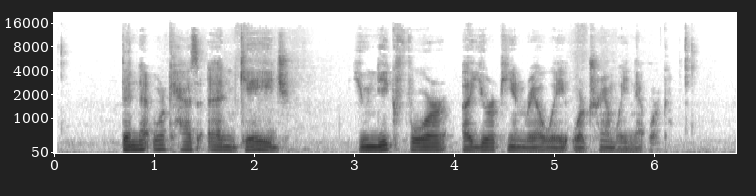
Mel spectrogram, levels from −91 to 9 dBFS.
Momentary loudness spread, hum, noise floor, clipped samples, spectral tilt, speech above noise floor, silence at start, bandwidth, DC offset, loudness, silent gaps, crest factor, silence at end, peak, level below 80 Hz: 12 LU; none; -53 dBFS; under 0.1%; -7 dB/octave; 34 dB; 0.7 s; 14.5 kHz; under 0.1%; -21 LUFS; none; 18 dB; 0.5 s; -4 dBFS; -44 dBFS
